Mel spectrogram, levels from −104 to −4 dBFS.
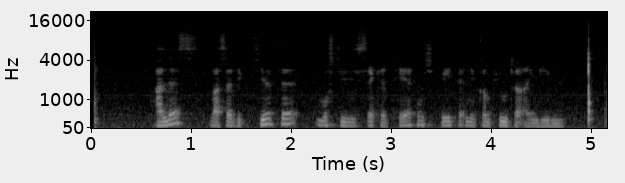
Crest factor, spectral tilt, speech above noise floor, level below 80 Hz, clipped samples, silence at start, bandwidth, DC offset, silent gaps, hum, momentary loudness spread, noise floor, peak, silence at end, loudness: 32 dB; -6 dB/octave; 24 dB; -82 dBFS; under 0.1%; 0.05 s; 14.5 kHz; under 0.1%; none; none; 8 LU; -80 dBFS; -24 dBFS; 0 s; -56 LUFS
